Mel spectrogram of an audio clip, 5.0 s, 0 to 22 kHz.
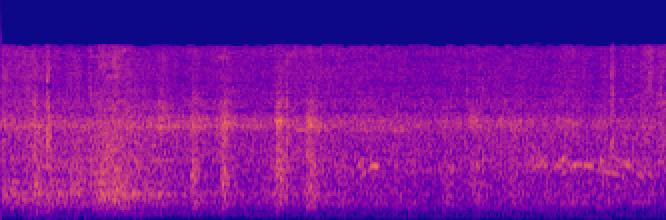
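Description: A Seibu old 2000 series electric train runs steadily between Seibu-Shinjuku and Hon-Kawagoe with a broad, continuous rumble and hiss, broken by repeated sharp clicks and clacks of wheels over rail joints, with no talking.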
